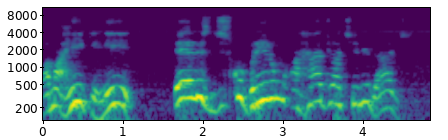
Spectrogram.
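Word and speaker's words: Curie: Rio nome francês tem esse cure aqui ó pronúncia correta aqui uma barriga que rir né que ela ficava rindo não né é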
